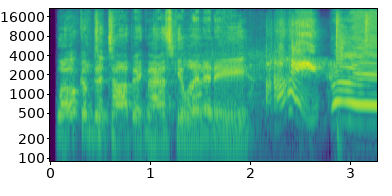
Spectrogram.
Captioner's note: in Unison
